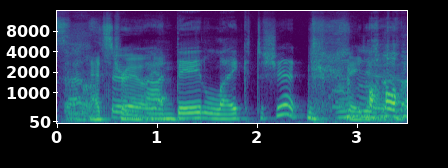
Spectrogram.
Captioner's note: chuckles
